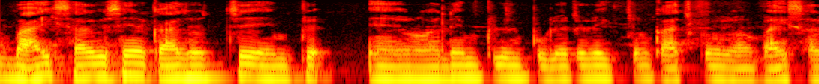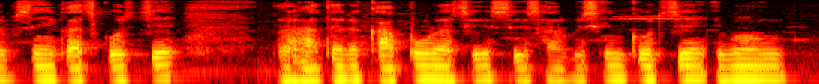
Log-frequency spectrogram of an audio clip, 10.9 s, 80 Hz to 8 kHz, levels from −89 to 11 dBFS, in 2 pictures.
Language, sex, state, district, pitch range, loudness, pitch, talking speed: Bengali, male, West Bengal, Kolkata, 100-110 Hz, -19 LUFS, 105 Hz, 145 wpm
